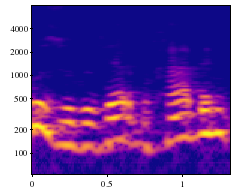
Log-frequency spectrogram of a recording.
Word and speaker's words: haben: Haben haben Verb hilfs haben hilf haben fou bem claro né aqui a pr e o e não é pronunciado.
